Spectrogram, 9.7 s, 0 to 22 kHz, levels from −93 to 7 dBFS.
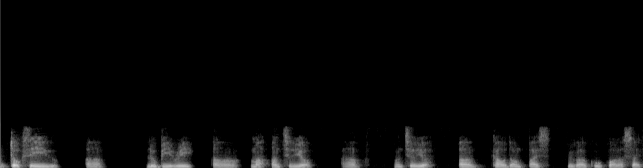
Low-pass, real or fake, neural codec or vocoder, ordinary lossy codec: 5.4 kHz; fake; codec, 16 kHz, 0.4 kbps, LongCat-Audio-Codec; MP3, 48 kbps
